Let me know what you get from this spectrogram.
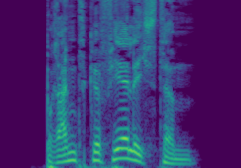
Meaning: strong dative masculine/neuter singular superlative degree of brandgefährlich
- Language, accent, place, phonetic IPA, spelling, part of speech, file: German, Germany, Berlin, [ˈbʁantɡəˌfɛːɐ̯lɪçstəm], brandgefährlichstem, adjective, De-brandgefährlichstem.ogg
